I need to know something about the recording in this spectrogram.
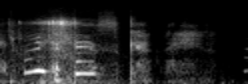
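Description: Short, very high-pitched voice sounds that bend in pitch, with a whispery hiss about half a second in.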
